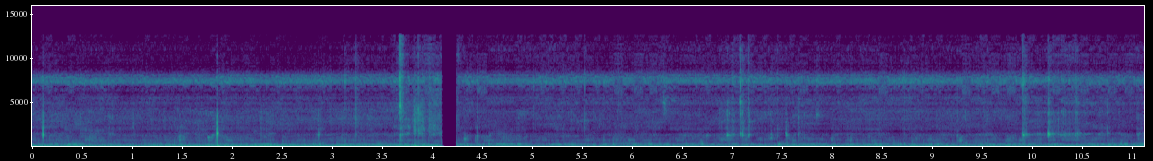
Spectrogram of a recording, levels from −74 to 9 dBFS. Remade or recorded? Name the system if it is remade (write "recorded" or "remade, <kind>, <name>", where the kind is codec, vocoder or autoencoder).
remade, codec, SNAC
